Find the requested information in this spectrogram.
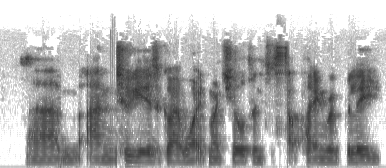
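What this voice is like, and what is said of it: English accent. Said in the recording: “an Englishman like yourself, judging by the accent”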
